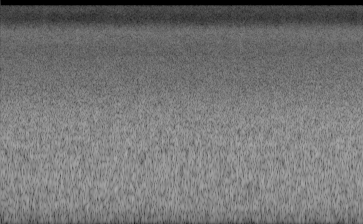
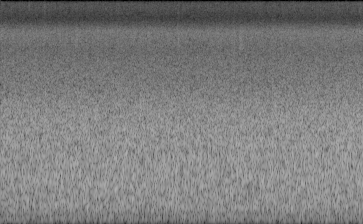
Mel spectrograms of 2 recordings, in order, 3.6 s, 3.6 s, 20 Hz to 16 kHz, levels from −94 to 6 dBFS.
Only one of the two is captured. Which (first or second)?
second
